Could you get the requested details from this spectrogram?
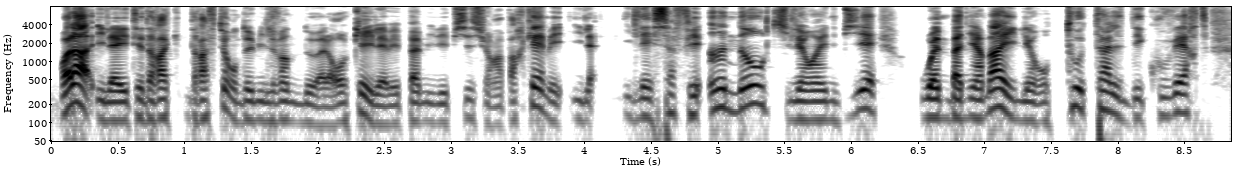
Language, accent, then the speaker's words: French; France; en tant que Français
